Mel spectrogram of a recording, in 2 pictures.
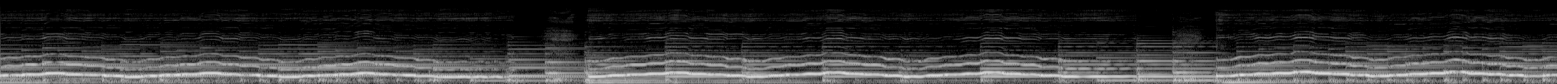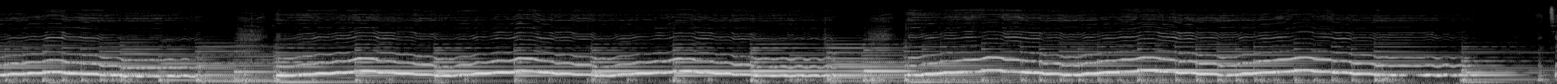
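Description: A woman sings a vocal warm-up on a sustained "ooh", running up and down an octave scale about once a second, repeated over and over. She is accompanied by electric keyboard chords that change about every six seconds.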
